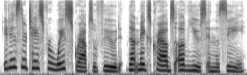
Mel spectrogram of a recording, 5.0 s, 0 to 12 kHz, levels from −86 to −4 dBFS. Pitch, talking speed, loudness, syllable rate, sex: 230 Hz, 205 wpm, -16 LUFS, 4.5 syllables/s, female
